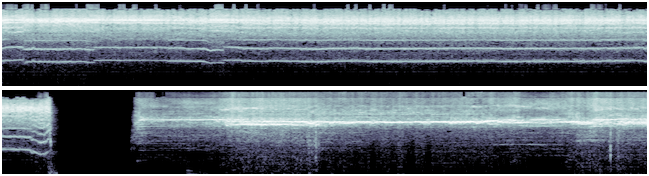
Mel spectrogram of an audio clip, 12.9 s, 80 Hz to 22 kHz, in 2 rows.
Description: 2 SOUND EFFECTS OF THE DISTURBING SOUND OF THE DENTIST DRILL.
